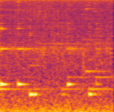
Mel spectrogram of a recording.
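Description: Goats on a mountain pasture, with short bell-like clinks that repeat several times over a soft, steady outdoor background, and no one speaking.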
